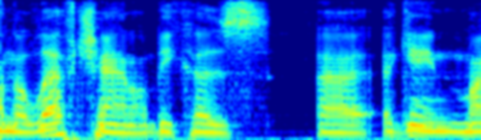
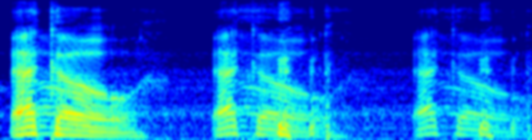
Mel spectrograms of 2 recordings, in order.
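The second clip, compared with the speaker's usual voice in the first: each echo fading softer; echo delay; 6 dB quieter than usual. Shown as a demonstration. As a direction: echo effect dying away. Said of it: "I'll put on some delay here".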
